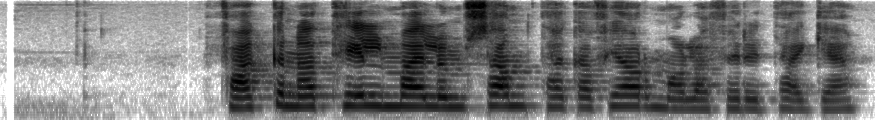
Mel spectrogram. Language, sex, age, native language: Icelandic, female, 60-69, Icelandic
